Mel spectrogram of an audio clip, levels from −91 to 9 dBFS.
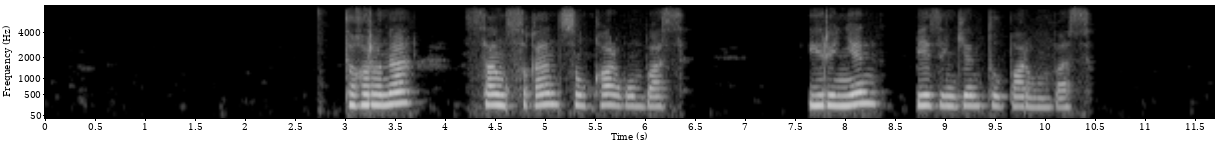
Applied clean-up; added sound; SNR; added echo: none; none; none; none.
